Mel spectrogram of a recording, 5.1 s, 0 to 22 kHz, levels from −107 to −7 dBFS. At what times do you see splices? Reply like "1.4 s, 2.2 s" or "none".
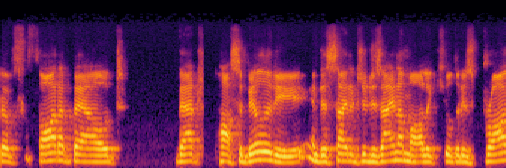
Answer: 2.0 s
